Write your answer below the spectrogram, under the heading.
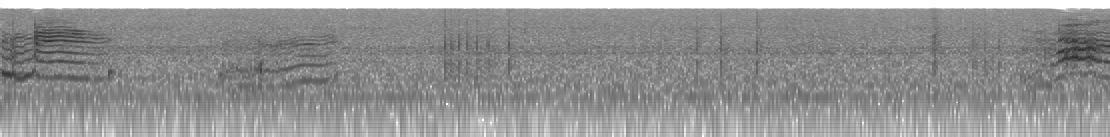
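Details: Pet cat meowing non-stop indoors to make a request; a drawn-out wavering meow opens, a shorter softer one follows about a second later, then rustling and small clicks before a loud rising meow at the end.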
